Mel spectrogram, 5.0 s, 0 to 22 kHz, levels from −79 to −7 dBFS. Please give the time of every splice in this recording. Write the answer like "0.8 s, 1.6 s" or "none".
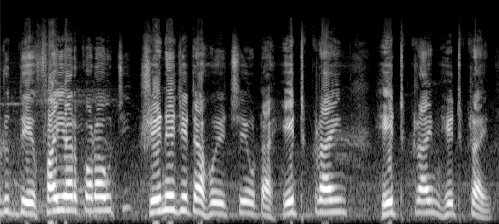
1.3 s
